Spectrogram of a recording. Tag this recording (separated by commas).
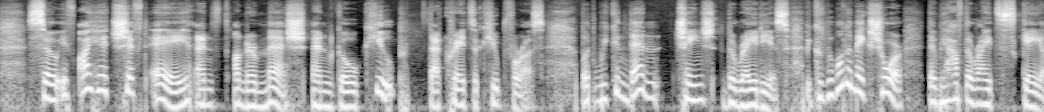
Speech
